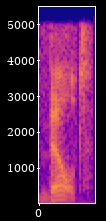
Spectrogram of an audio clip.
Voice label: "built", en us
